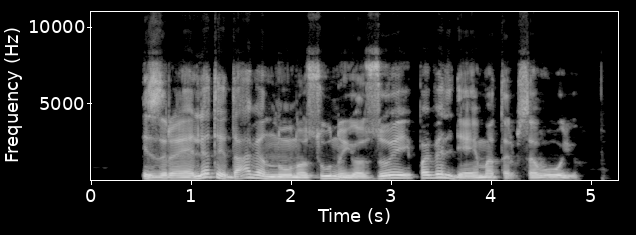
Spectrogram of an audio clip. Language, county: Lithuanian, Alytus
